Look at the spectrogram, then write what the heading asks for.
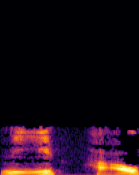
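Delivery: ni and hao each said in third tone. Showing a learner two third tones in a row: two third tones. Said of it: "if it's a third tone and a third tone next to each other".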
